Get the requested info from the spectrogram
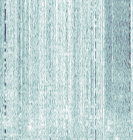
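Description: Crinkling and rustling of thin plastic film as nail transfer foils and their packaging are handled, dying down shortly before the end.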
